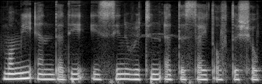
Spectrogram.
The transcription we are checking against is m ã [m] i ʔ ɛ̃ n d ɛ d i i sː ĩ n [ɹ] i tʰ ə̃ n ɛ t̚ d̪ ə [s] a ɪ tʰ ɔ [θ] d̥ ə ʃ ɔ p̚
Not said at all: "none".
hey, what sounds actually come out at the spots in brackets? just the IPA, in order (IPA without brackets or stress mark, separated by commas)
m, ɹ, s, f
